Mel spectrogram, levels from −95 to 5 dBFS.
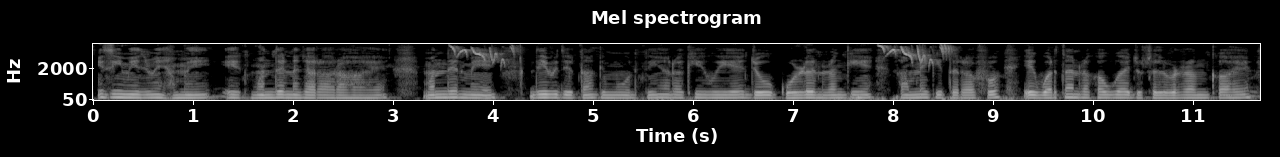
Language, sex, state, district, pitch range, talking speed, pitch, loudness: Hindi, female, Bihar, Madhepura, 145-155 Hz, 190 wpm, 150 Hz, -35 LUFS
